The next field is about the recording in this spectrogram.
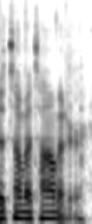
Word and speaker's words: Tomatometer: It can't be thermometer, because it's there's an extra syllable in there. – Tomato. – It's spelled tomato and then meter. – Oh. – So I always thought it was the tomatometer.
